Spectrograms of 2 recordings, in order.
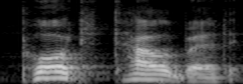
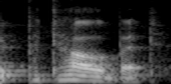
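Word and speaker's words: Port Talbot: Um Port Talbbert is not pronounced Port Talbbert. I know that but I'm not sure what it is in Welsh. What is it in Welsh? Um we say Patalbert because I know I know car is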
